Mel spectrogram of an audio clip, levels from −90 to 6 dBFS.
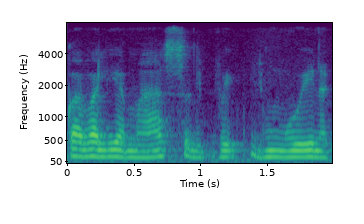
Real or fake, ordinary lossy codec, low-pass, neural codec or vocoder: real; none; 7.2 kHz; none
